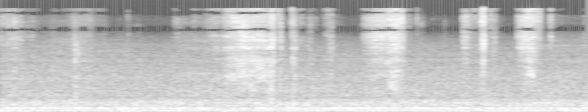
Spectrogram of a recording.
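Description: Freshly stropped folding knife blade slicing through a sheet of paper in a sharpness test: a few short, dry slicing swishes, the longest and loudest about two seconds in.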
